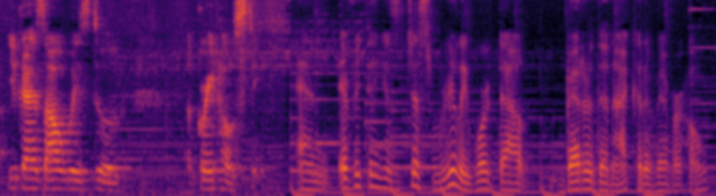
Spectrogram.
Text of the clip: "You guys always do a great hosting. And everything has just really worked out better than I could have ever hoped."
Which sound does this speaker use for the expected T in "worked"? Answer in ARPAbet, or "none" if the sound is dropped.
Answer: T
